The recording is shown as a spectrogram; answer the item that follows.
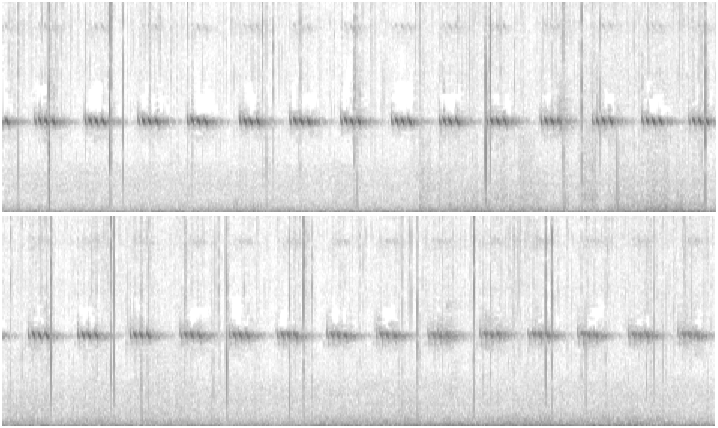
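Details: Night-forest crickets near a campfire give evenly spaced high chirps, roughly three each second, over frequent fire crackles and a soft low rumble of flames.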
